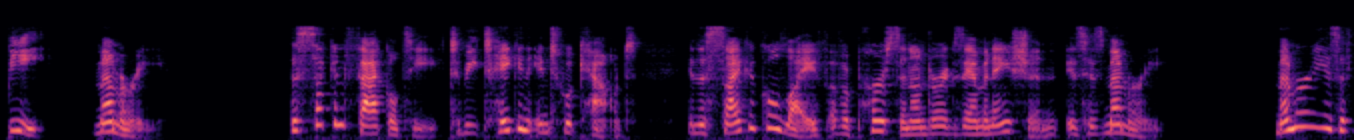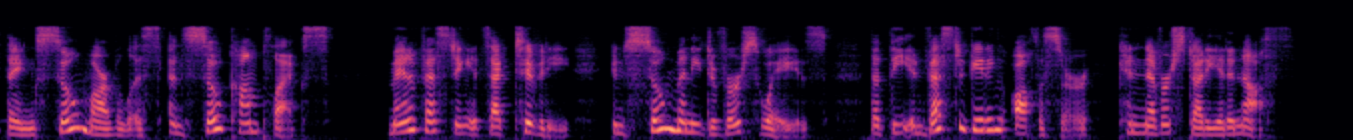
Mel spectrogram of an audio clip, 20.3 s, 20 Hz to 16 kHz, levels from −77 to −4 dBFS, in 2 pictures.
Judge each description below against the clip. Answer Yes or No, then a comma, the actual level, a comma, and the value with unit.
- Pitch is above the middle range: Yes, high, 245 Hz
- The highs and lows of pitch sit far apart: Yes, wide, 8.6 semitones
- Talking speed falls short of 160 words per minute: Yes, average, 145 wpm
